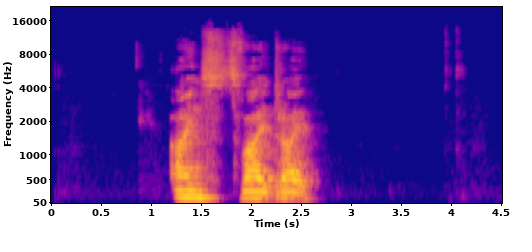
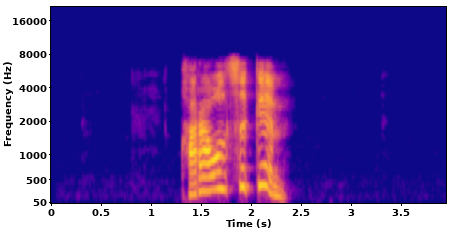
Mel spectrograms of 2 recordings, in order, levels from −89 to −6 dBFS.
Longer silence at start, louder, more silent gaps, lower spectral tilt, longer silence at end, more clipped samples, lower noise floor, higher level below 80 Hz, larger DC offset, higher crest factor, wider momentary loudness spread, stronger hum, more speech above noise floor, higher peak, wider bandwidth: about the same, 1.2 s vs 1.3 s; about the same, -18 LUFS vs -16 LUFS; neither; first, -5.5 dB/octave vs -2 dB/octave; first, 1.9 s vs 1.6 s; neither; about the same, -80 dBFS vs -81 dBFS; first, -60 dBFS vs -70 dBFS; neither; about the same, 20 dB vs 20 dB; about the same, 7 LU vs 8 LU; neither; about the same, 63 dB vs 65 dB; about the same, -2 dBFS vs 0 dBFS; first, 14 kHz vs 8.2 kHz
